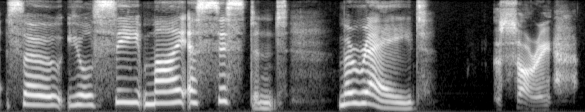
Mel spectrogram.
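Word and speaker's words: Mairead: you'll see my assistant merade sorry how do you spell that it's m a i r e a d meride okay got that it's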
